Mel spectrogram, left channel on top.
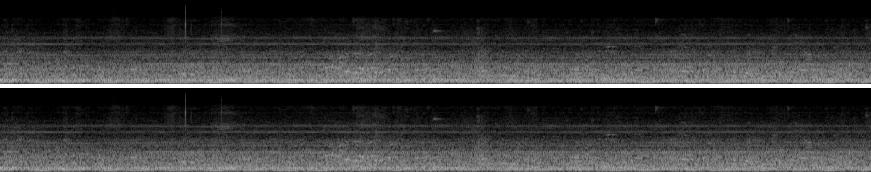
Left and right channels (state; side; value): identical; both; correlation 1.00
